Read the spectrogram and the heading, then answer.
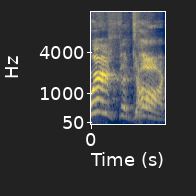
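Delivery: acted, very loud, very high, shrill, freaked-out panic. Retelling how Mom reacted to the dog bite news: imitating someone freaking out. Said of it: "she freaked out immediately".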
